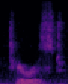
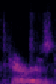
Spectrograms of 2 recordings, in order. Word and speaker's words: terraced: So we have what is called terraced dynamics, and it's spelled exactly like it sounds. So write it down. Terraced, terraced dynamics, which are contrasting. Say what? Terrorist or terrorist? No, neither one.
